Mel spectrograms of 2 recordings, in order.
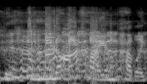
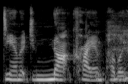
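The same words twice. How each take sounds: First: Much louder, hammed-up order to self; mock frantic shout. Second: Louder, exasperated retold order to self; mildly stern mock telling-off; mock self-scolding. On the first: Yoga student orders herself not to cry, mock shouting. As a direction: escalate into a comic self-scolding yell. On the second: Yoga student orders herself not to cry, mock scolding.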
